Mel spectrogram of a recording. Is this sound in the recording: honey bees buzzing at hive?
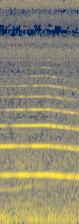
no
